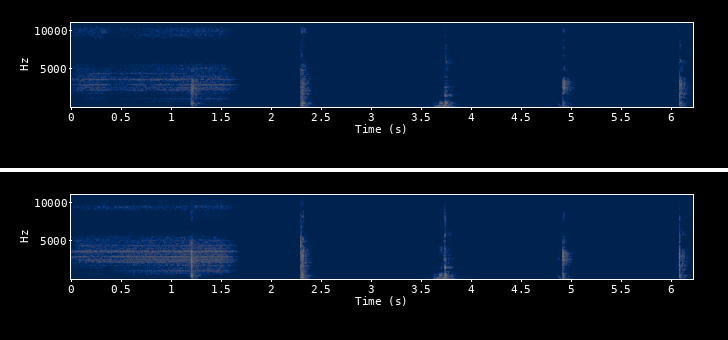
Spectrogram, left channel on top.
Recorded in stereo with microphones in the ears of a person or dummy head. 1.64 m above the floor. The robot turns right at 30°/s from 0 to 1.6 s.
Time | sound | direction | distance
1.2 | a clap | 45° right (ahead or behind) | 0.9 m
